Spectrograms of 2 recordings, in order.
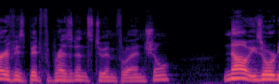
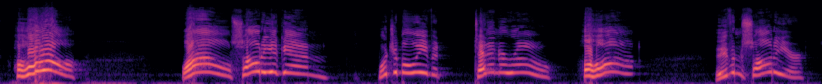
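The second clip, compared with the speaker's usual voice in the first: high, raised squeak, said slowly; 7 dB louder than usual. Reading out an impression prompt, then performing it; Mickey Mouse impression. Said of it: "Impression of Mickey Mouse taste testing".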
